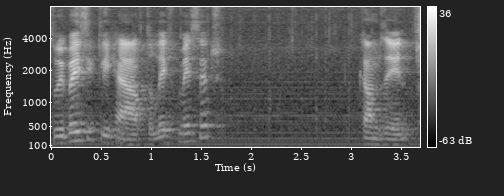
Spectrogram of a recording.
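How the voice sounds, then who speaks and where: A man with a German accent talks in a room with audible echo. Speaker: professor. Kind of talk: lecture. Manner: fast.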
